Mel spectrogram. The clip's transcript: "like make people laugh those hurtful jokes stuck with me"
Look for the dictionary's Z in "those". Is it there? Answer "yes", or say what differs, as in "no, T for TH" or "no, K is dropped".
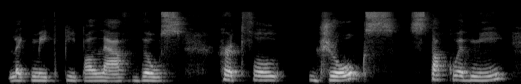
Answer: no, S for Z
